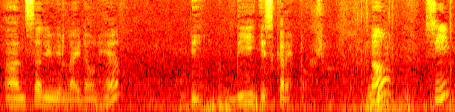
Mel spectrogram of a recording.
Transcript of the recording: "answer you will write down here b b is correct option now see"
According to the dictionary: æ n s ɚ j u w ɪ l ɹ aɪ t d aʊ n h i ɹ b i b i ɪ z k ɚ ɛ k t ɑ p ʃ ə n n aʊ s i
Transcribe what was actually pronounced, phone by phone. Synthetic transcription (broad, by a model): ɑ n s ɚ j u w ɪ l l aɪ d aʊ n h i ɹ b i b i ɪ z k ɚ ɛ k t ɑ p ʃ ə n n aʊ s i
